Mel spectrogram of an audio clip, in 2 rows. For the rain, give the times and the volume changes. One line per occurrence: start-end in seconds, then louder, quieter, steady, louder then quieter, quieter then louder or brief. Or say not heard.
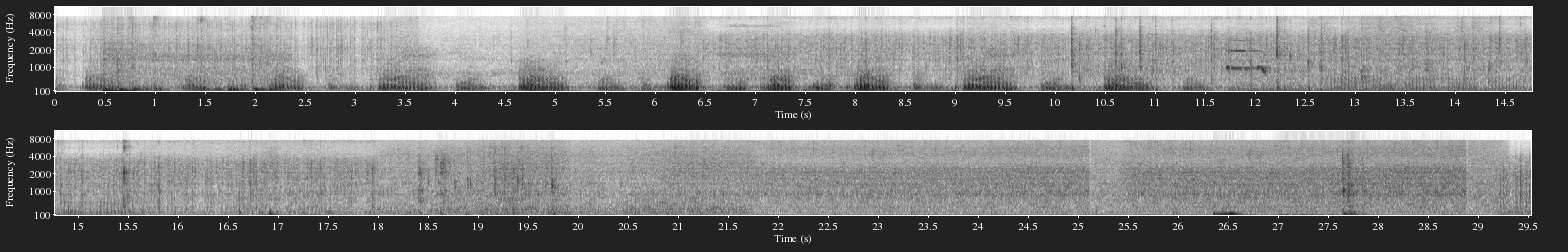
0.0-29.5 louder.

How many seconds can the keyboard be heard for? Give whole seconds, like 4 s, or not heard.
8 s.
